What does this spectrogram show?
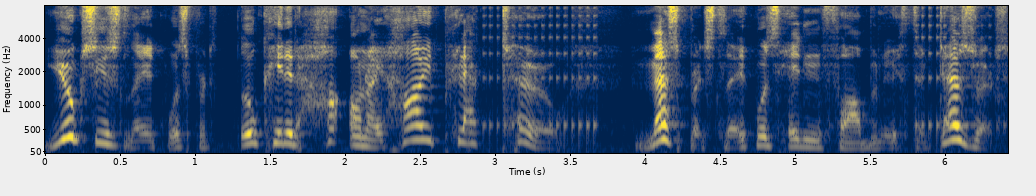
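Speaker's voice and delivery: a hint of a low, soft, measured ghost; lightly voiced Dusknoir. Dusknoir explains the lakes to the team, lightly voiced and soft. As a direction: explain the clue quietly, lightly in character. Reads Dusknoir's game dialogue.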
